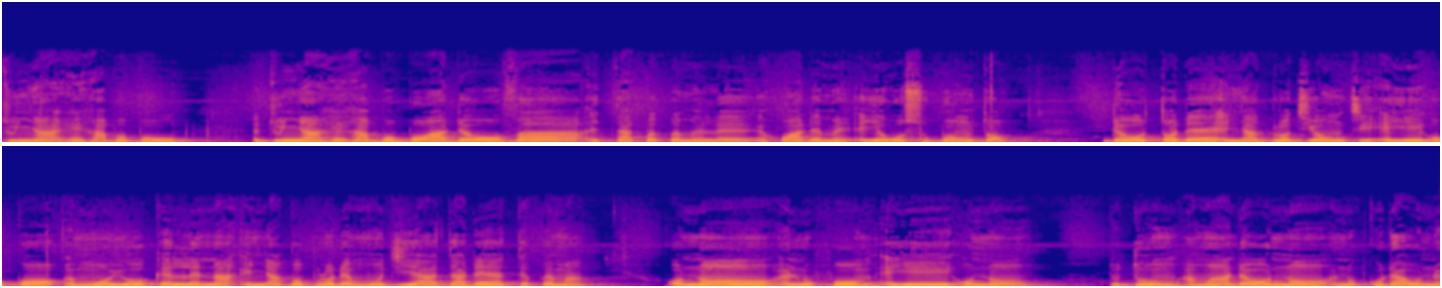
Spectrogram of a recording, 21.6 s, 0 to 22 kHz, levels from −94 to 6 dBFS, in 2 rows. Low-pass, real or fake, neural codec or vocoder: 14.4 kHz; real; none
